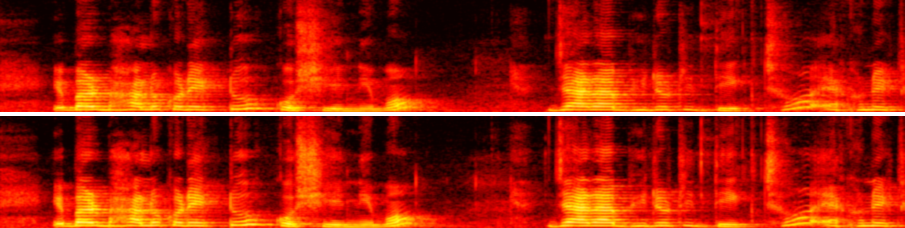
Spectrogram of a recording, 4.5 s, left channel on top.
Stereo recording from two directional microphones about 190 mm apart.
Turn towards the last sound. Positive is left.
turn(degrees=-30)  # may be behind; listen again after turning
